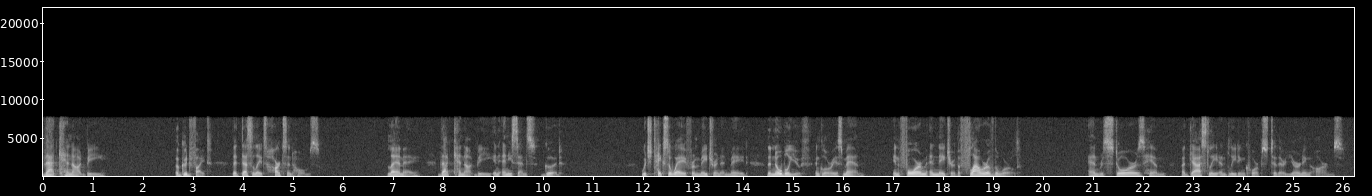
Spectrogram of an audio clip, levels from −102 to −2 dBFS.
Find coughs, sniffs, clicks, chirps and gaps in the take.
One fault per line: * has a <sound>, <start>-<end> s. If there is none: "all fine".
all fine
